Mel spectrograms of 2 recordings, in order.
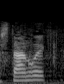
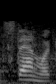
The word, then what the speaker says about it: Stanwyck: Chicago Daily News Barbara stanik finds what's that stanik well that's how they said Stanwick in England stanic it rhymes with zanic oh and if zanic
